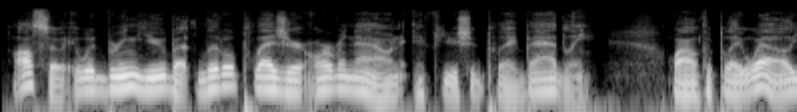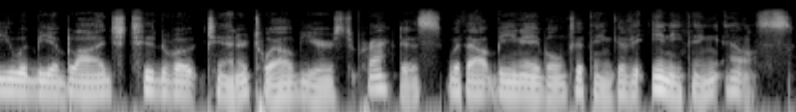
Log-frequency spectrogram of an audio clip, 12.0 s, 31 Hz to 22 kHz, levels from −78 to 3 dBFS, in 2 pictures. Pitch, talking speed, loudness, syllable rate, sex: 100 Hz, 195 wpm, -17 LUFS, 5.3 syllables/s, male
